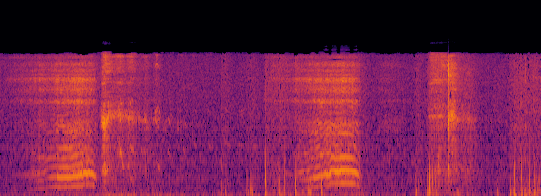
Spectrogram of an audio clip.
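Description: Two long, rattling snores with a rising tonal whistle, separated by quieter breathing and small clicks; ordinary snoring.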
